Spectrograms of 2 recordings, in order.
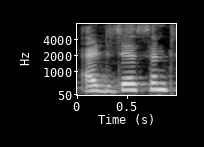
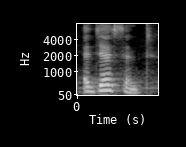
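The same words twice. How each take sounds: First: "एडजेसेंट" with a sounded D; wrong pronunciation. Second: "एडजेसेंट" with a silent D; correct pronunciation. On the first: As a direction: say "एडजेसेंट" as ad-jacent. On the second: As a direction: say "एडजेसेंट" as a-jacent. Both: Shown as a demonstration. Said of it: "नहीं बोलेंगे".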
